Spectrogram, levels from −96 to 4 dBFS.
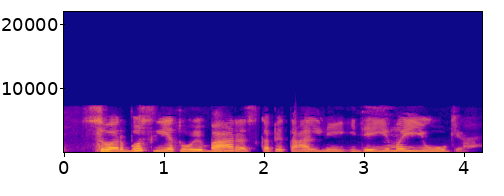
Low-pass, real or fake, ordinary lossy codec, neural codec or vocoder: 7.2 kHz; real; AAC, 32 kbps; none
